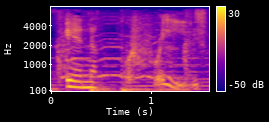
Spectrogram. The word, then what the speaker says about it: increase: 那它名词的时候念作 increase，动词的时候念作 increase。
